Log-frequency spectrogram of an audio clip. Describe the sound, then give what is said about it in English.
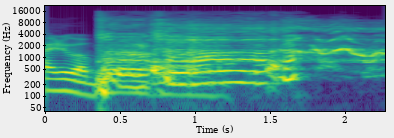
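A single sharp cough from a tickle in the throat cuts off a voiced sound, and talking follows right after. “Literally a tickle in my throat. Don't get angry with me. Sometimes I cough.”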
